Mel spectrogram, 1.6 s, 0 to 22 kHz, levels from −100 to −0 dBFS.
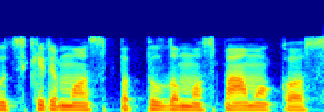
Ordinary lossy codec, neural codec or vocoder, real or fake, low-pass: Opus, 64 kbps; none; real; 5.4 kHz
